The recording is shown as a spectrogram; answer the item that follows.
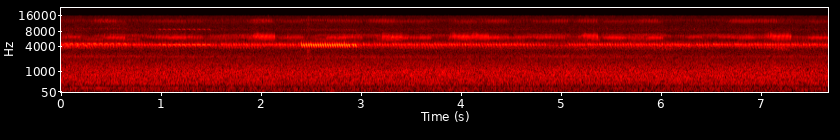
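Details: Night crickets form a constant high trill dotted with irregular pulsed chirps, and one nearer cricket's trill swells loudly for half a second around the two-and-a-half-second mark.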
